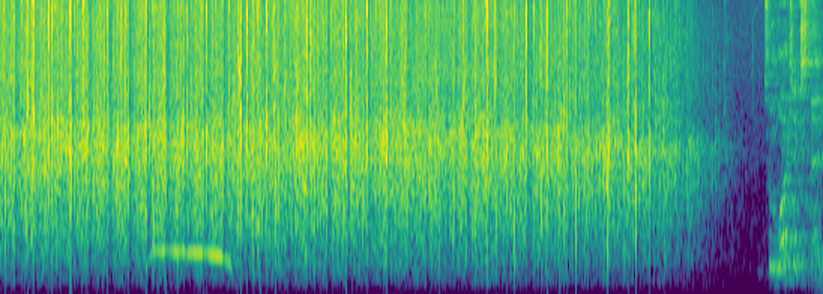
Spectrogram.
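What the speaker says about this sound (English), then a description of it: "this is probably a good time to give ourselves a nice, long round of applause" Long, loud round of applause from a crowd at a high school graduation ceremony, sustained dense clapping for about ten seconds before fading, then a voice begins speaking.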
